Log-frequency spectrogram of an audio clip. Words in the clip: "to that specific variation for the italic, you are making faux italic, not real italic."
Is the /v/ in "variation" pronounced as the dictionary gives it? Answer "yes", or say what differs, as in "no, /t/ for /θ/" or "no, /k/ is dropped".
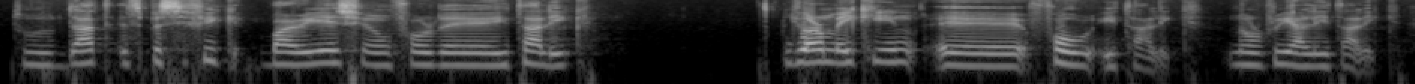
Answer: no, /b/ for /v/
